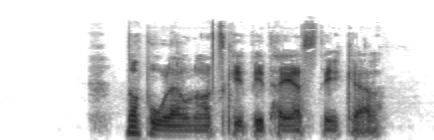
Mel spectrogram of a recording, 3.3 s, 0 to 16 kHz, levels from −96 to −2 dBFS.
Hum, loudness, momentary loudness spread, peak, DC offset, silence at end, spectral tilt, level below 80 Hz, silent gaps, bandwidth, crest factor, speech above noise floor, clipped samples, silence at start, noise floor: none; -20 LUFS; 6 LU; -2 dBFS; under 0.1%; 0.4 s; -4 dB/octave; -60 dBFS; none; 10 kHz; 20 dB; over 70 dB; under 0.1%; 0.7 s; under -90 dBFS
